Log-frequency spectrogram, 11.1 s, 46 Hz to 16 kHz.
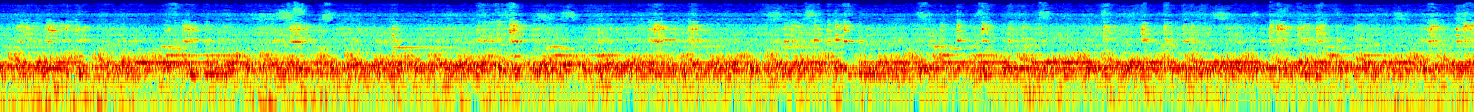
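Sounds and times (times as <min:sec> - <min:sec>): electronic noise drone: 0:00.0 - 0:11.0
humming tones: 0:00.0 - 0:11.0.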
